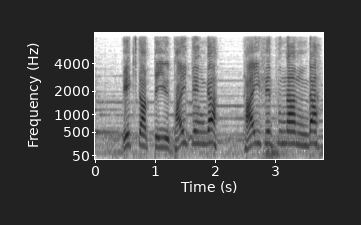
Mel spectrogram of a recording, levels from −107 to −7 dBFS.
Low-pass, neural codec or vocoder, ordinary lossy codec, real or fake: 7.2 kHz; codec, 16 kHz, 2 kbps, FunCodec, trained on Chinese and English, 25 frames a second; none; fake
